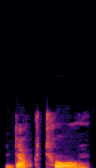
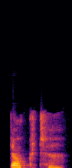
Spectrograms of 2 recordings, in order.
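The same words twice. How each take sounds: First: The second vowel is a full vowel. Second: The second vowel is a short uh sound. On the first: The speaker calls it wrong. "not doctor" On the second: The speaker calls it right. "Second syllable unstressed"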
